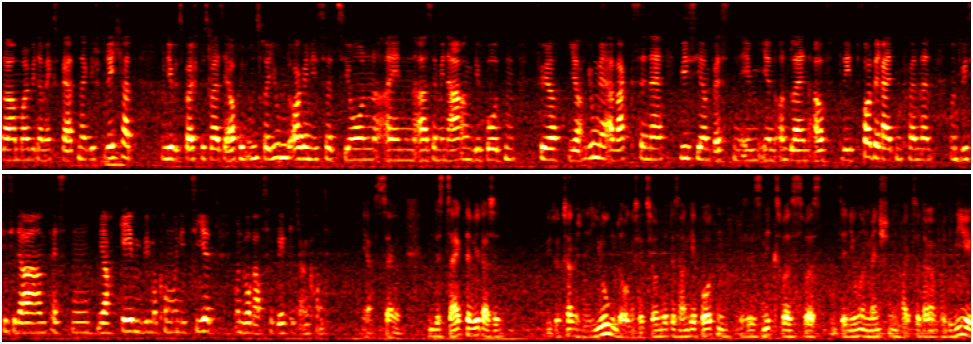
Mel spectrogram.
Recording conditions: outdoors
